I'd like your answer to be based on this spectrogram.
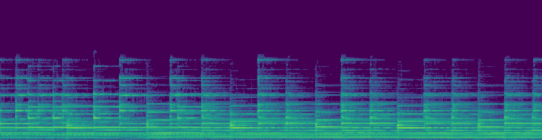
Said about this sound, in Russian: Пасхальные перезвоны, а именно так называется традиционный праздник, проводимый в Соликамске, звучал в этот день на все лады.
